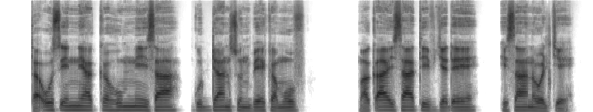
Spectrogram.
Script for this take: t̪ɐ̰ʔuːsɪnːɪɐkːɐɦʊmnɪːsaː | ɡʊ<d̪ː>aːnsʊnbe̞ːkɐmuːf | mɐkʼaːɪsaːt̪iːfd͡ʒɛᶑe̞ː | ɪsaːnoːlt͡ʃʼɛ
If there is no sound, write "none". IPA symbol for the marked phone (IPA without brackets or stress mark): d̪ː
